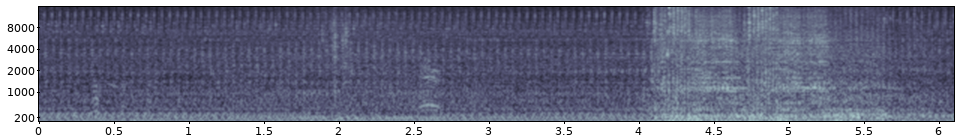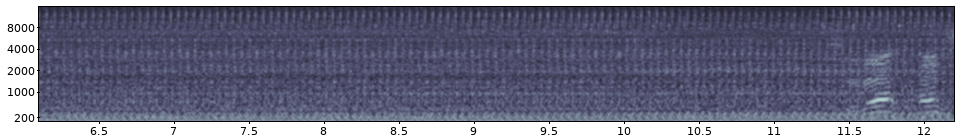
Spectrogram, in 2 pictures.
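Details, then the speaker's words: 2005 Polaris Ranger XP 700 EFI after fix: throttle cable lock loosened, turned twice clockwise and relocked; steady even low idle, no hunting, one brief louder stretch; idling near perfectly now. "so I turn this twice clockwise this way and then cranked it back down and would you believe it but it's running damn near perfectly"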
